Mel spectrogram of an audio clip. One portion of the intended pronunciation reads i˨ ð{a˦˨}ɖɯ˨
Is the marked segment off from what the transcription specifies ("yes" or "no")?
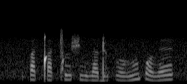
yes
